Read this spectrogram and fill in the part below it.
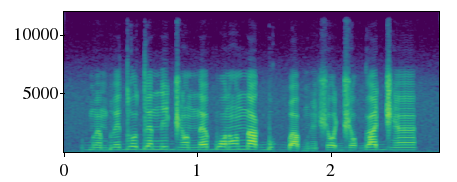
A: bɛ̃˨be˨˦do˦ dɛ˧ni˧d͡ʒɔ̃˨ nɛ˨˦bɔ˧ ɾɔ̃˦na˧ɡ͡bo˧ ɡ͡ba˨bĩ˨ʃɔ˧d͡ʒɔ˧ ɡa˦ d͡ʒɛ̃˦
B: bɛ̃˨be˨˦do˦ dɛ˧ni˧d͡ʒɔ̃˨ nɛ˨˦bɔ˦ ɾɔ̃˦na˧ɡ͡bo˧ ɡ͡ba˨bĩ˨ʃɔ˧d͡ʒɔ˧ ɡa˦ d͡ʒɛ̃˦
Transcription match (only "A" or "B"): A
